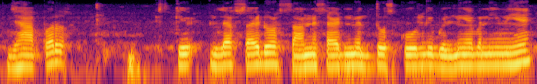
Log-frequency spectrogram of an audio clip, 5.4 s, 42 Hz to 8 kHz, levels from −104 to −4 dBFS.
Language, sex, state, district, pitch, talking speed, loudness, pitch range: Hindi, male, Uttar Pradesh, Lucknow, 135 Hz, 180 wpm, -15 LUFS, 130-140 Hz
